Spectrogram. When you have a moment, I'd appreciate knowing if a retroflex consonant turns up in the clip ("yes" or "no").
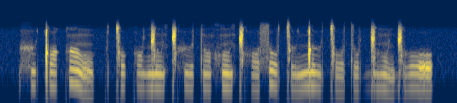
no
